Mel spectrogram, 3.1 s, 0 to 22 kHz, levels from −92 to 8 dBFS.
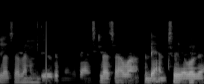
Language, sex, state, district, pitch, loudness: Kannada, male, Karnataka, Raichur, 95 Hz, -39 LUFS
